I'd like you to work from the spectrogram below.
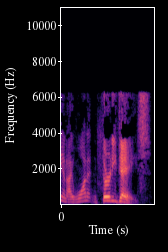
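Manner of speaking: retold widow putting her foot down; forceful demand. Widow demands money quickly.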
